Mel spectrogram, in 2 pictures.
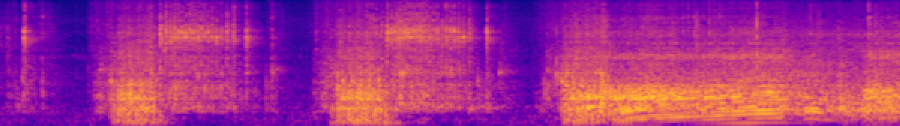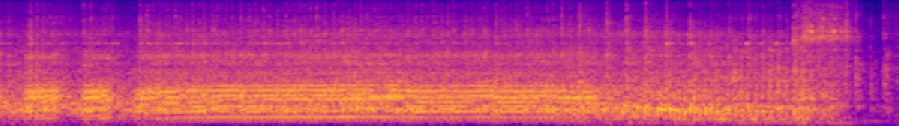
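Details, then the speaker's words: Poulan Pro leaf blower after new primer bulb, carb cleaning and air filter clean, primed and lever on start: three cord pulls, then it runs surging up and down, sounding lean and starving; low-speed mixture needs opening up. "I'm going to open up that low speed it sounds like it's starving I'm going to just open up a little bit"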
